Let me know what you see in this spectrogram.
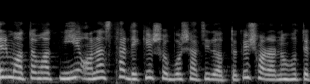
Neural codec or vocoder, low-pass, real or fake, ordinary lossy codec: codec, 16 kHz, 6 kbps, DAC; none; fake; none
